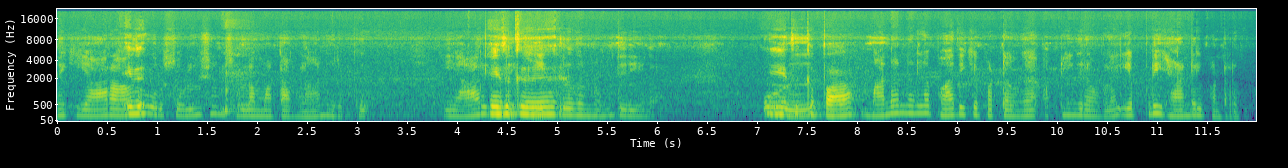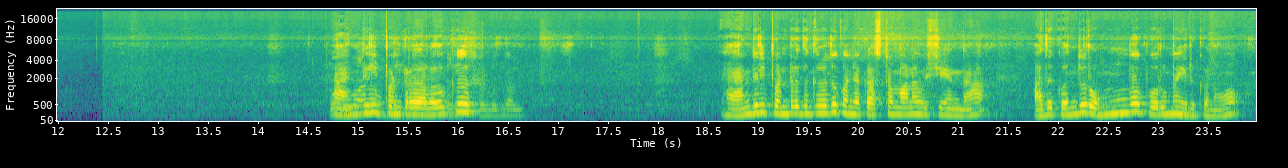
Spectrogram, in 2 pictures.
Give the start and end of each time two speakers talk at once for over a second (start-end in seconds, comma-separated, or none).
14.8-16.0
